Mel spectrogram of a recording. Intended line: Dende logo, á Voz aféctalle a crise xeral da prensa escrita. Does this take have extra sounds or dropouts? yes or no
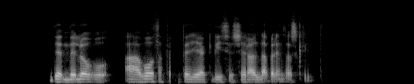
yes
